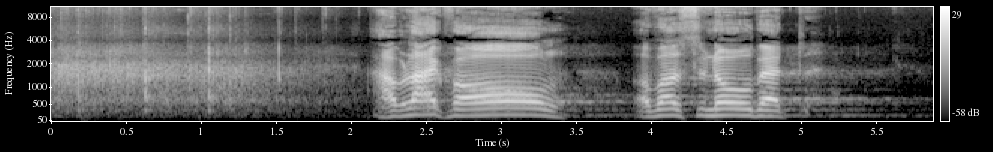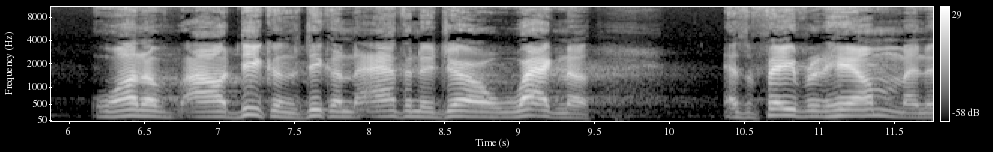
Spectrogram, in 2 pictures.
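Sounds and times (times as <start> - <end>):
crowd applause: 0.0 - 1.8
speech: 2.2 - 5.1, 6.2 - 9.6, 10.4 - 11.7.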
